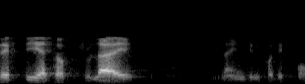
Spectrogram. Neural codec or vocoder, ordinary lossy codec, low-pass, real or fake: codec, 24 kHz, 6 kbps, HILCodec; MP3, 24 kbps; 3.6 kHz; fake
